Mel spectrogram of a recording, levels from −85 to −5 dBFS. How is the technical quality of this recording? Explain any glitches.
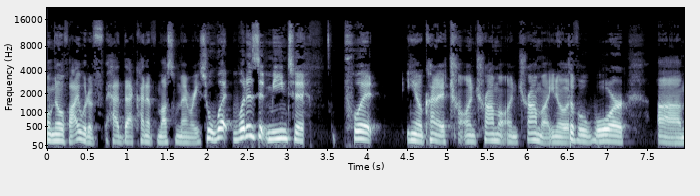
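The recording has compressed frames skipped in three places, so the speech jumps forward abruptly. After "what does it mean", around 3.19 to 3.26 s, and after "you know kind of" at 5.13 to 5.17 s, just before "on trauma on trauma", roughly a fifth of a second of speech vanishes. At 6.51 to 6.54 s the gap is a little shorter. Whole frames were left out of playback, and the jump length fits 20 ms frames. On a waveform the speech envelope changes shape abruptly at each join. On a spectrogram it shows as a vertical seam where the formant tracks cut off.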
